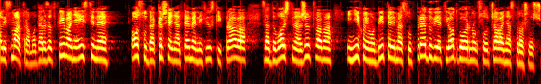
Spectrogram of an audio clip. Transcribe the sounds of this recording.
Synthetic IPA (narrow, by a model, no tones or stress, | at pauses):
alismaːt̪ɾamo̞d̪aɾazot̪kɾiːʋaɲe̞ist̪ine̞ | o̞sud̪akr̩ʃe̞ɲat̪e̞meʎnixʎut̪skixpɾaːʋazad̪o̞ʋo̞ʎst̪ʋinaʒr̩t̪ʋama | iɲixo̞ʋimo̞biːt̪e̞ʎimasupɾe̞d̪uʋje̞t̪io̞d̪ɡo̞ʋo̞ɾno̞ɡsuot͡ʃaːʋaːɲaspɾo̞ʃlost͡ɕu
